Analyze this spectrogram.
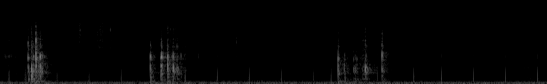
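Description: Packaging being handled as accessories are taken out of the box: three short bursts of crinkling rustle about a second or two apart, over a faint steady low hum.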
